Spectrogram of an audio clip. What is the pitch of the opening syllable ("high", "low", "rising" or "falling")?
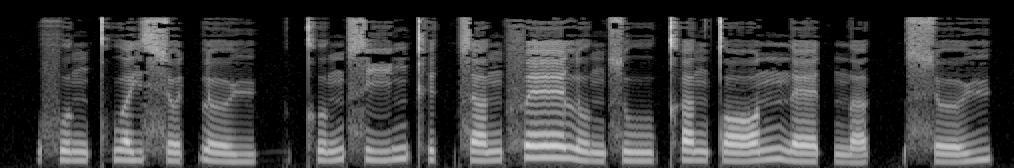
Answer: low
